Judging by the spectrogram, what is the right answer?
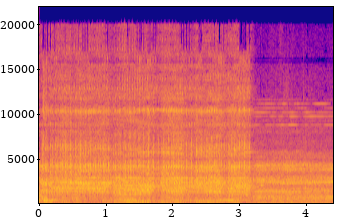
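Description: A steel hand scraper pushed hard across a metal surface, giving a continuous loud, rough rasping scrape with slight rhythmic pulses that eases near the end, heard up close.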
